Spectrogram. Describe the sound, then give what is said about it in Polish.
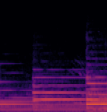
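Local church bells ringing: two clear, resonant strikes, the second louder than the first, each leaving a sustained shimmering tone with rich overtones. “że dzwony lokalnego kościółka wzięły ją z zaskoczenia”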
